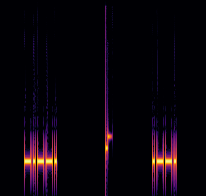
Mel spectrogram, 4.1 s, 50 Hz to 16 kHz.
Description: Morse code, heard as a keyed tone, about 27 wpm, 700 Hz. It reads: <KN> P
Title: Single Character (Letter:Number:Punctuation:Prosign) 28wpm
